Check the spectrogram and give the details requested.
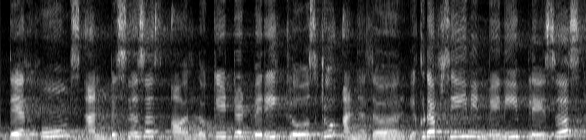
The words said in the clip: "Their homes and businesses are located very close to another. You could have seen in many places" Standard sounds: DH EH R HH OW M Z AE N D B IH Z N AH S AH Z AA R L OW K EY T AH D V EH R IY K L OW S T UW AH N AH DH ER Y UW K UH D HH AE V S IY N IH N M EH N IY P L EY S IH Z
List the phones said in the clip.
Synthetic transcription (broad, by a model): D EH R HH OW M S AE N D B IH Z N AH S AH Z AA R L OW K EY T AH D V EH R IY K L OW S T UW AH N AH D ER Y UW K UH D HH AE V S IY N IH N M EH N IY P L EY S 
